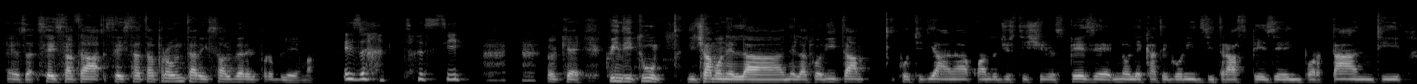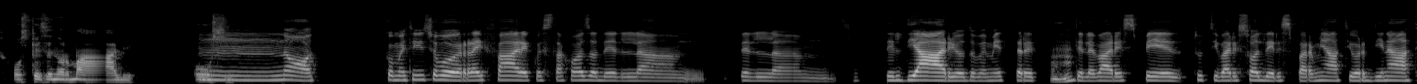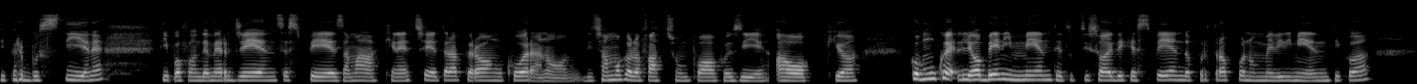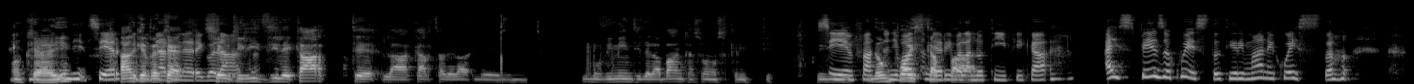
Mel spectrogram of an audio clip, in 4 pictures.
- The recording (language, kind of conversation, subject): Italian, podcast, Come scegli di gestire i tuoi soldi e le spese più importanti?
- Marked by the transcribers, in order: laughing while speaking: "Esatto, sì"; tapping; lip smack; chuckle; other background noise; chuckle; chuckle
